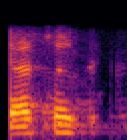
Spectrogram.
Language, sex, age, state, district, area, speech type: Marathi, male, 18-30, Maharashtra, Satara, urban, conversation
